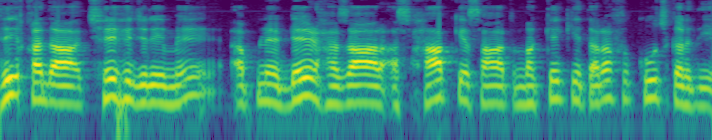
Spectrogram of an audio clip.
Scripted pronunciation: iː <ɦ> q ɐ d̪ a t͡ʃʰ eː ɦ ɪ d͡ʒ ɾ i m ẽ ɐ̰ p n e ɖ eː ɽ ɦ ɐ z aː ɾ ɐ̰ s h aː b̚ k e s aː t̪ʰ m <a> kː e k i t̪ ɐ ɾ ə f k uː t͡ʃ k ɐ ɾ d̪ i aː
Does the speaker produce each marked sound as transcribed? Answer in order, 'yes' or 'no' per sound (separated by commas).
no, no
